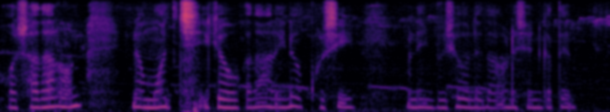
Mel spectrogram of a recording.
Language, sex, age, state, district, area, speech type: Santali, female, 18-30, West Bengal, Malda, rural, spontaneous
